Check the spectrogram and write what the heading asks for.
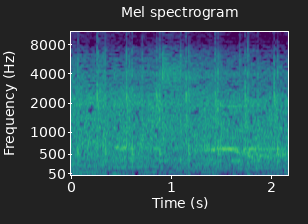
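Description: Spectators clapping after a table tennis point, irregular claps over the noise of a hall, with voices talking in the background.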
